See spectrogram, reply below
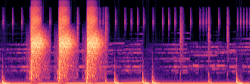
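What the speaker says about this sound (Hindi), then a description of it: "जैसे ही दरोगा जी के गालों पर लगे थप्पड़ की आवाज सुनाई देती है" A police officer is slapped hard across the cheek: three loud, sharp cracks in quick succession, followed by a few softer thumps, with no voices.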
